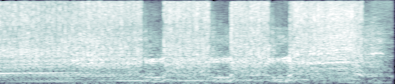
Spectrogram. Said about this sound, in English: Oh, here's my driving away sound.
